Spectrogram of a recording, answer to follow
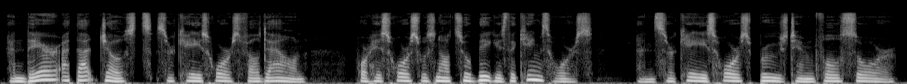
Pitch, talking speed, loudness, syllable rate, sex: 150 Hz, 190 wpm, -17 LUFS, 4.4 syllables/s, female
